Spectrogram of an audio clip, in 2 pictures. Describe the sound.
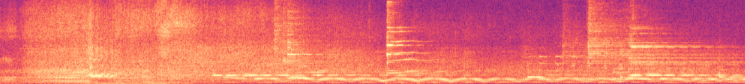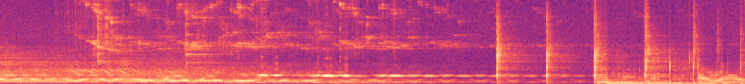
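Tire hum from a car driving over the Toyota Music Course melody road, a steady droning tone with shifting pitched notes over road noise, continuing for the whole stretch and swelling louder near the end.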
